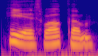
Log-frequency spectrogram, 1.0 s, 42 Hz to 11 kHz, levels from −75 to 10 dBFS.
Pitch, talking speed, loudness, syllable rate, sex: 145 Hz, 185 wpm, -15 LUFS, 5.6 syllables/s, female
